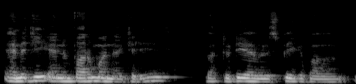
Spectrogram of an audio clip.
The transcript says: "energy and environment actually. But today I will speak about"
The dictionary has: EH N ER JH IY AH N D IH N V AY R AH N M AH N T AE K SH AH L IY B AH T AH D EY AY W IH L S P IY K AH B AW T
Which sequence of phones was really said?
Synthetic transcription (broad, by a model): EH N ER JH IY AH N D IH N F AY R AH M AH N AE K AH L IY B AH T AH D EY AY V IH L S P IY K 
